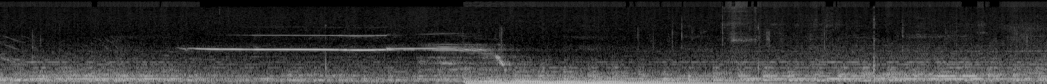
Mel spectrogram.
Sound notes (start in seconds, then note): 1.5 elk bugle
